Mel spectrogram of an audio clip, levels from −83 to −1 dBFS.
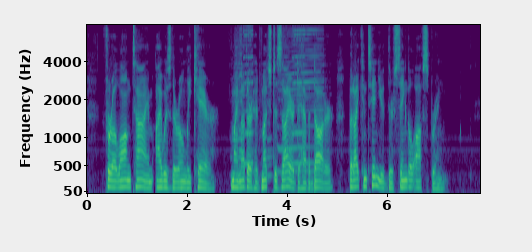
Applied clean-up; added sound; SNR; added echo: none; Harmonica; 12 dB; none.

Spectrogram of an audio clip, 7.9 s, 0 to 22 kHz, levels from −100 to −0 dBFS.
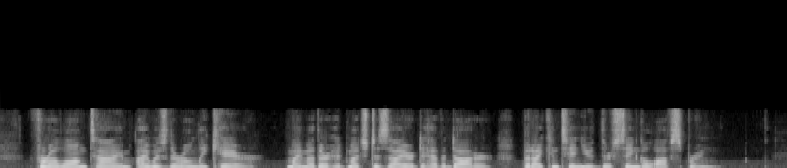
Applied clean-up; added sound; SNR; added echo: none; none; none; none.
